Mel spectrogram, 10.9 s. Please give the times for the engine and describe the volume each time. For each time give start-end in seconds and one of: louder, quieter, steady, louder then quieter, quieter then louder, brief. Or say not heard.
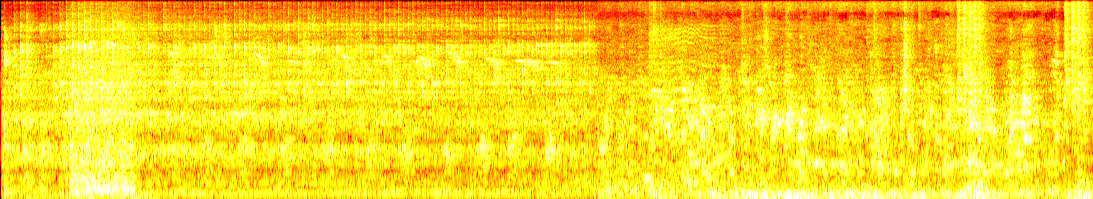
0.0-10.9 quieter then louder.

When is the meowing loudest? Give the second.
1 s.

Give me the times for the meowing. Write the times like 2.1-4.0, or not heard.
0.7-1.4, 5.7-7.5.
